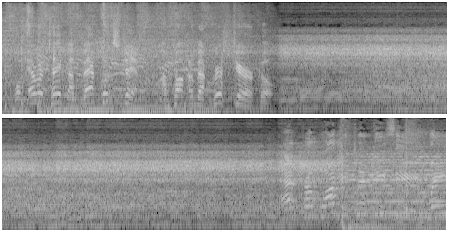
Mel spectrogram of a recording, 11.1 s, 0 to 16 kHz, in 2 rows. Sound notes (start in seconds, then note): 3.6 crowd cheering; 3.6 upbeat rock music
